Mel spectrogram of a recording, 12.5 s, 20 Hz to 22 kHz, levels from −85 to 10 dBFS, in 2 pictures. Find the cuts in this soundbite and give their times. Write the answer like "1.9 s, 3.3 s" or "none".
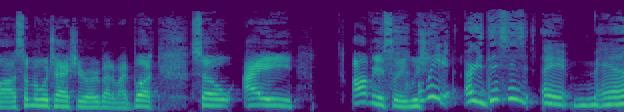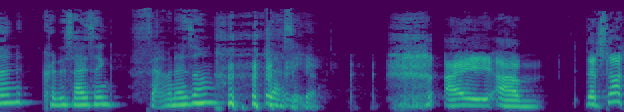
none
